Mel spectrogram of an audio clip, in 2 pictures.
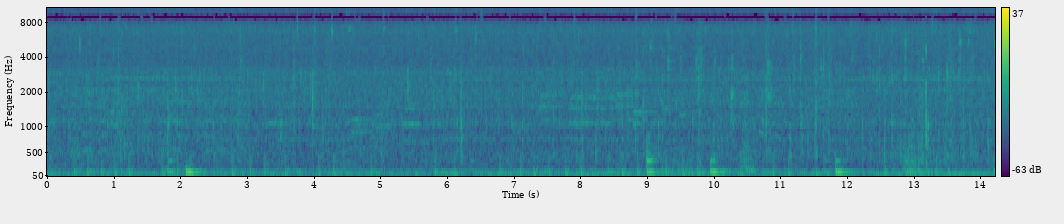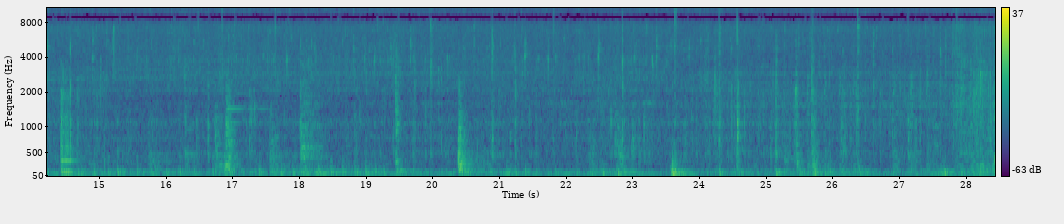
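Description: Paneer cubes frying in oil in a kadai: a steady sizzle with scattered sharp ticks.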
